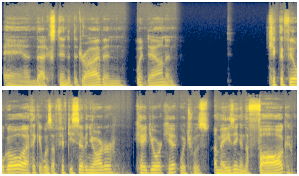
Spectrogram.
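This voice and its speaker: A man's voice: mid-range voice, moderate pace, dark tone. A man co-hosting a casual podcast, rambling loosely with hesitations. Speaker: podcast co-host, musician.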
